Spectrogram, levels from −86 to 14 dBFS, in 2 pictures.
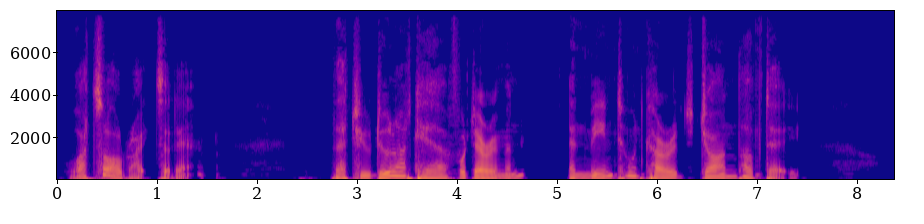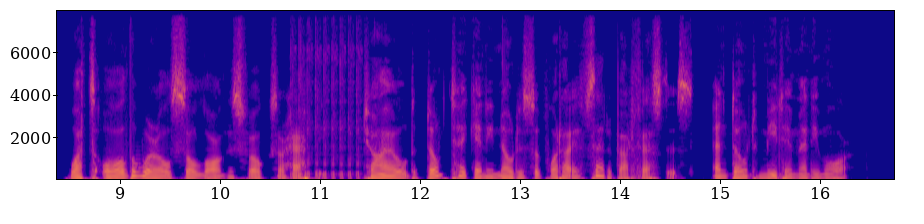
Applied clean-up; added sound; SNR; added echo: classical method Wiener filter.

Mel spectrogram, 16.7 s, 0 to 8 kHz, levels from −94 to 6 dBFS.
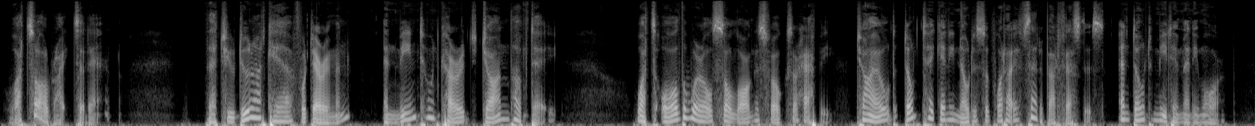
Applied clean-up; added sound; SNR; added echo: none; none; none; none.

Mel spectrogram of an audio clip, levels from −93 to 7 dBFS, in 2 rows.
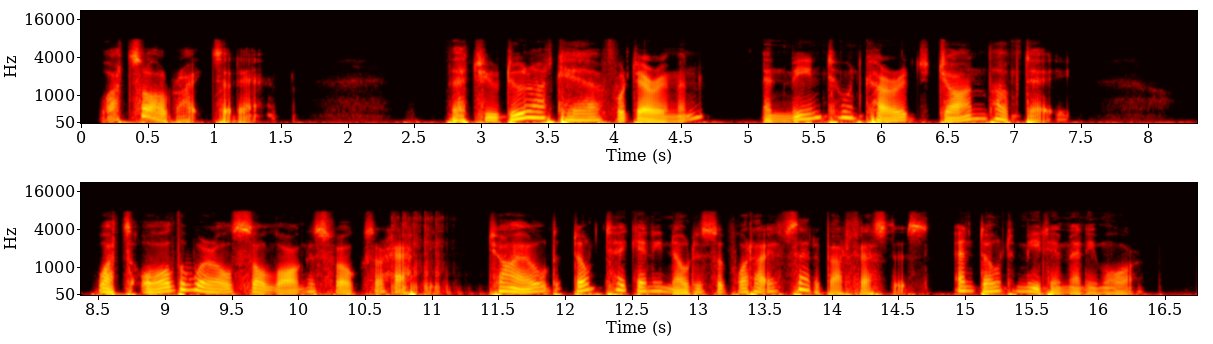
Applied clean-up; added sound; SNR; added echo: neural mask model DeepFilterNet 3.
